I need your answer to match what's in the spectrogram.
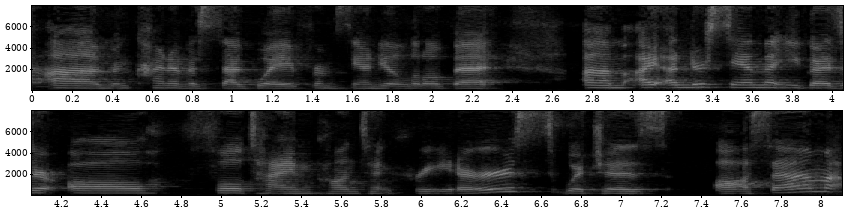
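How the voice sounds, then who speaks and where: Brief: friendly woman moderator, medium pitch, casual fillers. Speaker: panel moderator. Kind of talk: moderating a panel.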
